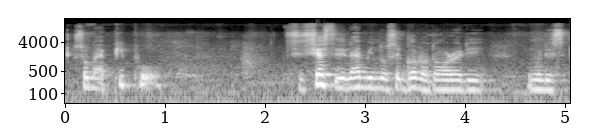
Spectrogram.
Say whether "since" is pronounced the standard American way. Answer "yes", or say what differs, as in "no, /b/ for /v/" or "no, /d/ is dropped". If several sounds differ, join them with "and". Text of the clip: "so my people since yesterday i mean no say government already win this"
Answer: no, /n/ is dropped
